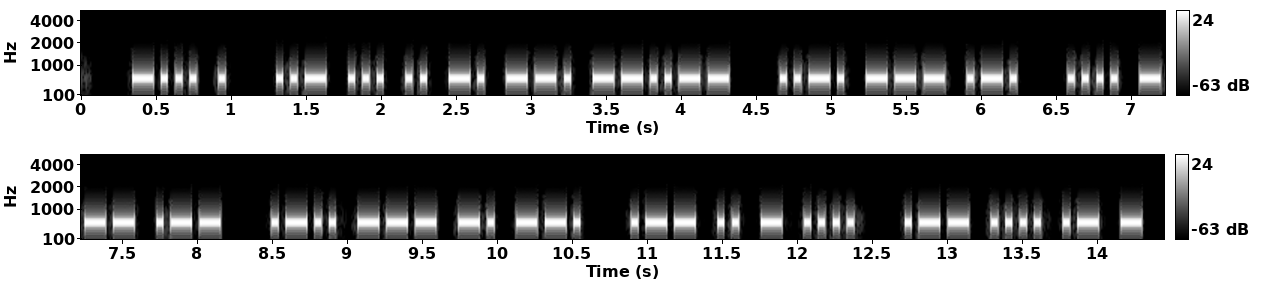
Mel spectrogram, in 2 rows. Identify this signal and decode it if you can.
Morse code, heard as a keyed tone, about 25 wpm, 600 Hz. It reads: BE USING, FOR HOW LONG WITH WHAT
